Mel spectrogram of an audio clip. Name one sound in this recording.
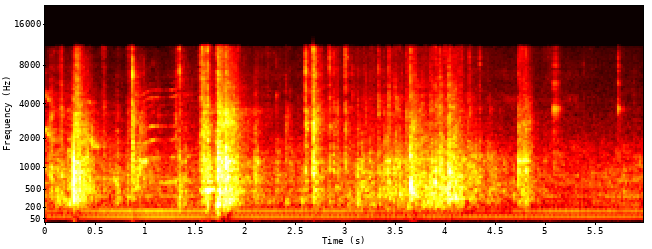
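A lawnmower rattles as it is pushed over hard ground.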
